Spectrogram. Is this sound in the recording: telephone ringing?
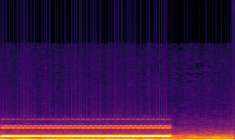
yes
